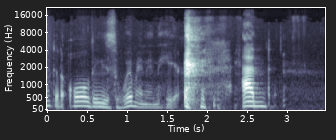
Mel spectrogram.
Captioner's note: laughs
